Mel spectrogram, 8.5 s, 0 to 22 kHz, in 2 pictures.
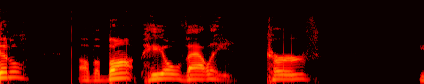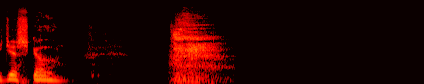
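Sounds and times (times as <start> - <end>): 
speech: 0.0 - 3.3, 4.2 - 5.3, 5.9 - 6.3
deep breath taken as a demonstration: 0.4 - 0.8, 3.4 - 4.1, 5.0 - 6.8.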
